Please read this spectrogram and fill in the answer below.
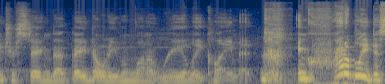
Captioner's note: snorts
